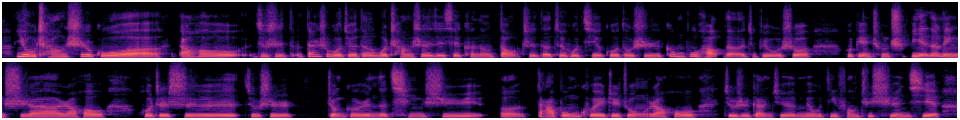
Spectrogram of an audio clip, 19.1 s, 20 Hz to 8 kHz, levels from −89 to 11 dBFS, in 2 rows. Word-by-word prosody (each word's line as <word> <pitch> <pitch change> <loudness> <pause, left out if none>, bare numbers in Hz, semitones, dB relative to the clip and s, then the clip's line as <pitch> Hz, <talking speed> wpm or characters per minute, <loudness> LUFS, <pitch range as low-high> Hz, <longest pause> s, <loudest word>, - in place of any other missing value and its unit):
有 250 -3 +10
尝 180 -2 -3
试 250 +1 +5
过， 200 -8 +5 0.2
然 180 0 0
后 210 -4 +3
就 210 0 -2
是 220 0 -1 0.2
但 255 -1 +2
是 250 0 -2
我 190 -6 +4
觉 170 +1 +3
得 205 +2 +2
我 180 -4 +5
尝 165 0 -6
试 220 - +1
的 210 - +3
这 210 -1 +3
些 210 +1 0
可 190 - -8
能 165 +2 -5
导 - - -1
致 215 - -2
地 175 -4 +2
最 215 - +1
后 210 -2 +1
结 160 -5 -3
果 165 0 0
都 180 +3 0
是 185 -3 -3
更 225 0 -2
不 235 +2 +3
好 220 - -1
的， - - -2
就 180 0 -14
比 160 - -3
如 150 +3 -1
说 160 0 0 0.3
会 230 - 0
变 205 -4 +1
成 170 -1 -6
吃 - - -7
别 150 -1 +3
的 220 - +3
零 170 -6 0
食 155 -3 -5
啊， 155 0 0
然 155 +1 -2
后， 175 -1 +1 0.3
或 220 - +4
者 160 -5 +1
是 160 -3 0
就 175 0 -4
是 155 -4 -3 0.3
整 - - -1
个 200 - 0
人 165 -4 +1
的 170 +1 0
情 160 -3 -8
绪， 185 - -3
呃， - - -4
大 175 -2 -1
崩 200 +1 +1
溃 165 -6 +4
这 165 0 0
种， 140 -4 -5
然 145 +1 -1
后 165 0 -1 0.3
就 200 - +3
是 200 -1 0
感 145 -3 -3
觉 150 -1 -2
没 170 +4 -5
有 185 -3 -1
地 195 +3 -4
方 185 0 -6
去 210 - -5
宣 200 -1 -2
泄， 380 - 0
180 Hz, 250 characters per minute, -22 LUFS, 165-205 Hz, 0.3 s, 有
